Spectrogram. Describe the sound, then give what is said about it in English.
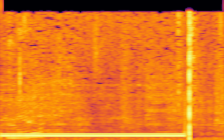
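A telephone dial tone sounds as a steady, even tone held for nearly two seconds over a faint low background. A brief rising sweep opens it, and a sharp click cuts it off. “Getting dial tones.”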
